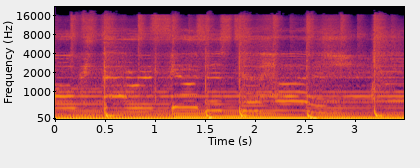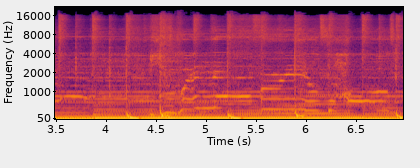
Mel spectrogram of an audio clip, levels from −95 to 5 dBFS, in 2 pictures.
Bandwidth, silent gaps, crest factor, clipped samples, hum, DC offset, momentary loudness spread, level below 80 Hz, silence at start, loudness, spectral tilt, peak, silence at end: 18 kHz; none; 10 dB; under 0.1%; none; under 0.1%; 3 LU; -12 dBFS; 0 s; -14 LUFS; -4.5 dB/octave; 0 dBFS; 0 s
